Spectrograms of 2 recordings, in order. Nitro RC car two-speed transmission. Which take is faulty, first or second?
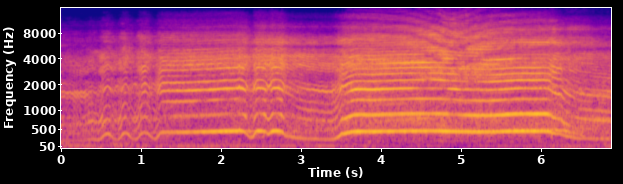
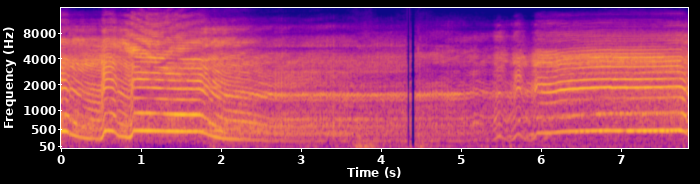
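first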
